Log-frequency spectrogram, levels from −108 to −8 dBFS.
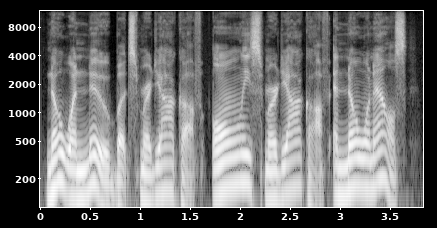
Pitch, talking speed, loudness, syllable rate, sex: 135 Hz, 170 wpm, -16 LUFS, 5.4 syllables/s, male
